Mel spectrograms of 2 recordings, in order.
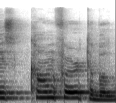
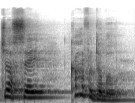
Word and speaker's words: comfortable: where this word comfortable most of the people say is comfortable but again we don't use this syllable just say comfortable yeah comfortable native speaker says comfortable okay and this is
